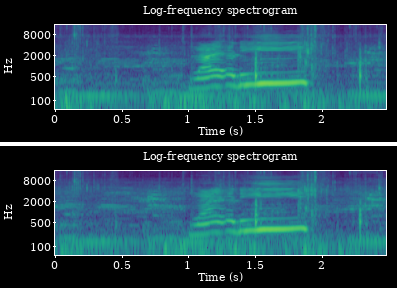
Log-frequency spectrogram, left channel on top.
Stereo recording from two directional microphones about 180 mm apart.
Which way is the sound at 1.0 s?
15° left (ahead or behind).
